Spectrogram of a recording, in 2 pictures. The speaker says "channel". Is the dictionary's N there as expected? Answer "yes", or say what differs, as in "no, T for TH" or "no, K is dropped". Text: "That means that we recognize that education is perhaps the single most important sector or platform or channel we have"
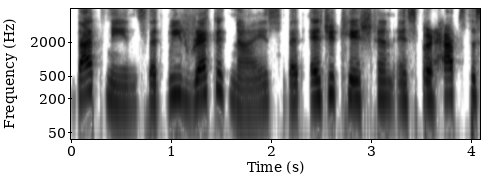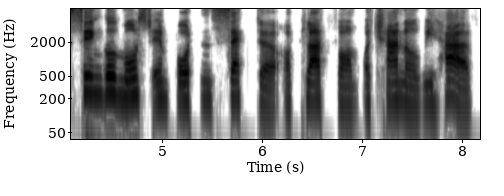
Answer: yes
